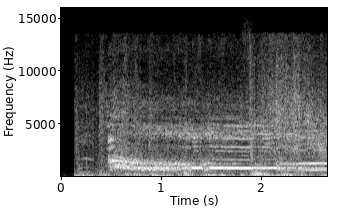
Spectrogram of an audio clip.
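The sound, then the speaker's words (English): A man belts out a long, raw, caveman-style scream imitating Brendan Fraser's scream in the movie Encino Man, holding one strained, loud bellow for over two seconds with no other talking around it. “This is the Brendan Fraser 30-second scream segment.”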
